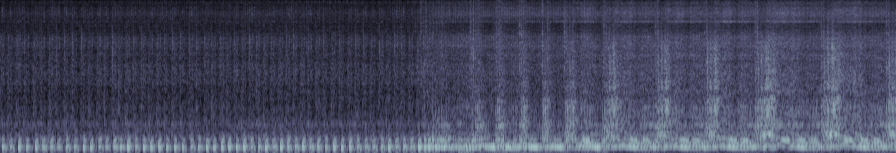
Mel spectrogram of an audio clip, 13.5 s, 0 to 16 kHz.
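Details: Suzuki Satria FU, standard daily bike, fitted with new PE 28 carburetor: single-cylinder idle pulses, then revs rise and fall in uneven blips. Air screw set for highest RPM at one turn; idle still slightly unstable.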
